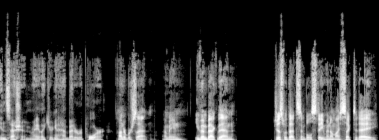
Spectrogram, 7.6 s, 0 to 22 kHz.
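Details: Adult male with one vocal cord paralysed by open throat surgery for a rare chronic recurring throat condition, after endoscopic surgery in 2021 and recurrence within 4 months; voice improved but still vocal fry, tires daily; finding: unilateral vocal cord paralysis.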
